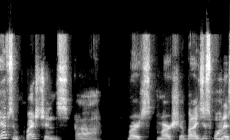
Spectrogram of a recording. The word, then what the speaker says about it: Marcia: was informed by Marsha that in fact the pronunciation is Marsha.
